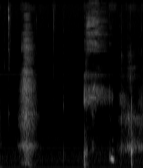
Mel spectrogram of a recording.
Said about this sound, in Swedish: Men drar man inte lite extra syre in i hjärnan genom en gäspning? Eller? Om man blir trött så eh, behöver man väl syre i hjärnan för att liksom bli pigg. Ja, det kan vara så. Och gör man gäspning så bara... jag prova?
